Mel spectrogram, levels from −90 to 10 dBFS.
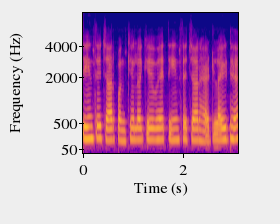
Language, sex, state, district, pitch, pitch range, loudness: Hindi, female, Punjab, Pathankot, 200 Hz, 145-205 Hz, -14 LUFS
